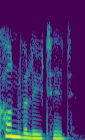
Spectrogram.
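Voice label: "convoluted", English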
